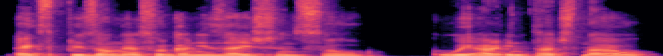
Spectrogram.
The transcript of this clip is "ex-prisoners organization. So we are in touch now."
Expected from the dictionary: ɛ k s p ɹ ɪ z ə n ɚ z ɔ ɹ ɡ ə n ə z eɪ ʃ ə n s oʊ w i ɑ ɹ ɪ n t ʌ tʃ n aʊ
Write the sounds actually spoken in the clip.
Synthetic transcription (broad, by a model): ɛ k s p ɹ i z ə n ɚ s ɔ ɹ ɡ ə n ə z eɪ ʃ ə n s oʊ w i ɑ ɹ ɪ n t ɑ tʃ n aʊ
